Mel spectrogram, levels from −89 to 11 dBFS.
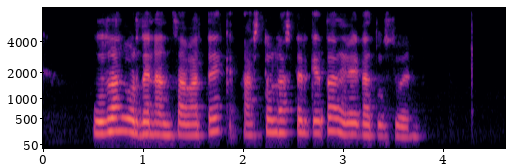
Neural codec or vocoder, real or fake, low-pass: vocoder, 22.05 kHz, 80 mel bands, HiFi-GAN; fake; 7.2 kHz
